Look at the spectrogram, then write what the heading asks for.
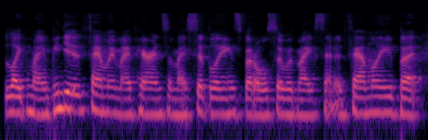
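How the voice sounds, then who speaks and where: A woman's voice: low voice, flat delivery, fast. A young woman in her twenties whose first language is Albanian, chatting as a podcast guest, laughing often and using lots of "like" and "um". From Kosovo. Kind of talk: casual interview chat.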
